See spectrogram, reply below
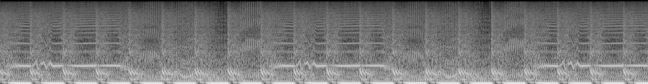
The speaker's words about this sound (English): Does your drum machine sound like this? You need it to sound like this.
